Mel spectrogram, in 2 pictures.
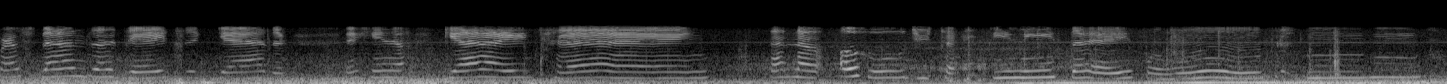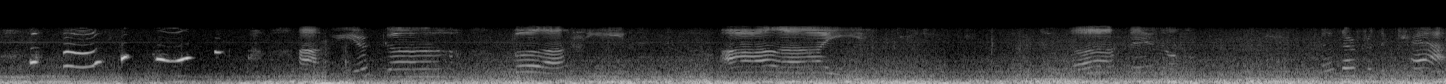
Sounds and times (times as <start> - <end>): Child singing: 0.0 - 2.9, 3.5 - 7.1, 7.7 - 14.2, 17.5 - 19.0, 19.6 - 20.8, 21.7 - 23.2, 25.2 - 26.3, 27.7 - 28.9.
